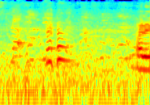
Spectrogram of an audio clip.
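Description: A young child's high voice chatters briefly over store background noise. A woman starts speaking near the end.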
